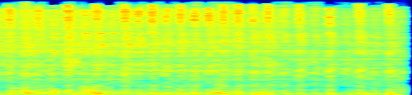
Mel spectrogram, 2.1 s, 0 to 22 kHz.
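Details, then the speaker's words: 2003 Honda Metropolitan with swapped-in Ruckus engine, which leaks oil at the crankshaft seal: small single-cylinder popping at a steady quick idle with light mechanical clatter; runs, idles and charges fine. "It sounds pretty good. It's too bad it's leaking."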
